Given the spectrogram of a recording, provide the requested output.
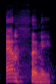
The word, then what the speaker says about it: Anthony: Technically, but it is supposed to be a th sound, so it's Anthony. That's what the TH is.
